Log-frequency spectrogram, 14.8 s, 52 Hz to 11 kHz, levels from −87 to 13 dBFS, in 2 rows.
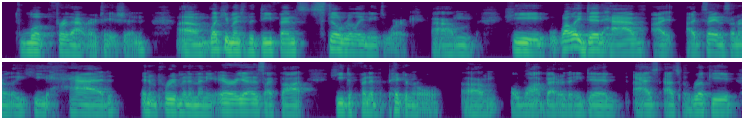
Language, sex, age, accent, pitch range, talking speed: English, male, 30-49, American, 95-110 Hz, 205 wpm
